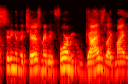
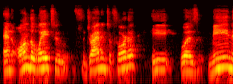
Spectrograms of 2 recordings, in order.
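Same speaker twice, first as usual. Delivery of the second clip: usual speaking voice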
